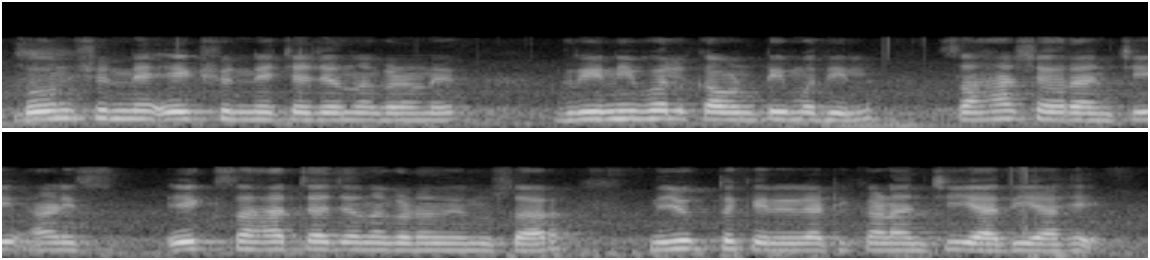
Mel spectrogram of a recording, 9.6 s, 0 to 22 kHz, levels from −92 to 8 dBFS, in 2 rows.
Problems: constant background noise, background conversations at intervals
